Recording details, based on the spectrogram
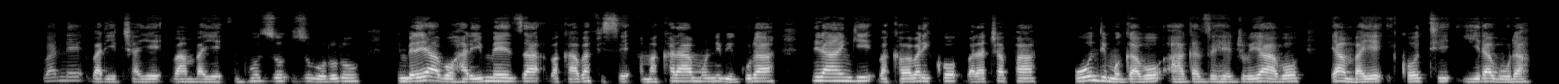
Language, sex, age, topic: Rundi, male, 36-49, education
